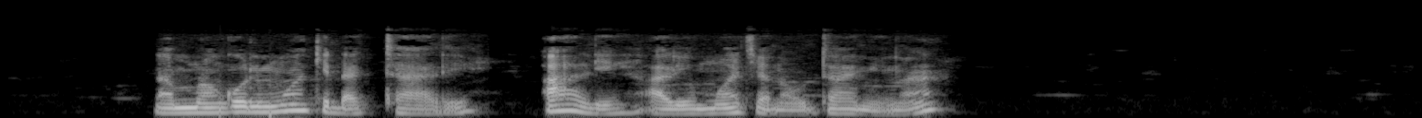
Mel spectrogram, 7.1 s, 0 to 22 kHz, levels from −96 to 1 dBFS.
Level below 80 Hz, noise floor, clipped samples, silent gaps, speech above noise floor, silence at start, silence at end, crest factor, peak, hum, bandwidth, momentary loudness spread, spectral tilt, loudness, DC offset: -66 dBFS; -88 dBFS; under 0.1%; none; 57 dB; 0.8 s; 2.4 s; 24 dB; -10 dBFS; none; 9.2 kHz; 10 LU; -6 dB/octave; -31 LUFS; under 0.1%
